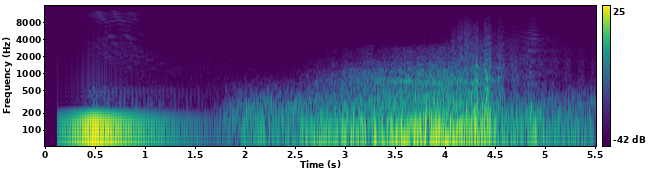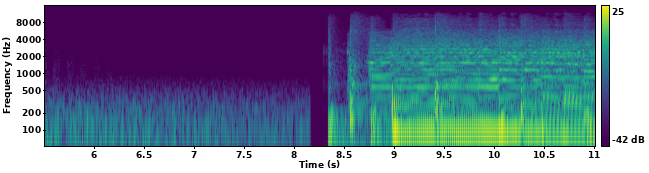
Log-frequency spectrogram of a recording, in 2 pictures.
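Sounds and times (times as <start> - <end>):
deep noisy rumble whoosh: 1.2 - 8.2.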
